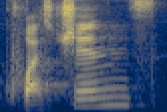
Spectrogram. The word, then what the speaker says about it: questions: Can we ask you some questions? 발음이요. 캐스천이 아니고 입술 내밀어야 돼요.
